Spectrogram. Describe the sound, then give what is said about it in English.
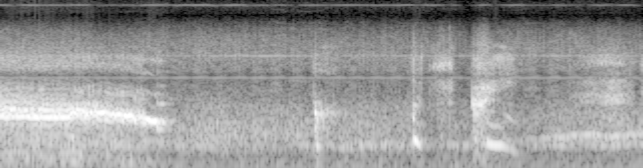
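A loud, drawn-out, high-pitched scream rings out at the start and falls away after about a second, followed by quieter, brief vocal sounds against a hushed background. “That was a scream, Sir Leonard. Not the wind playing tricks.”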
